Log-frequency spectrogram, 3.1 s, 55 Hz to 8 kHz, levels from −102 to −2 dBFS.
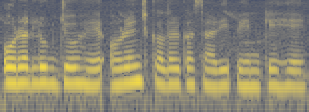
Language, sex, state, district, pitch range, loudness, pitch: Hindi, female, Arunachal Pradesh, Lower Dibang Valley, 185-205 Hz, -18 LUFS, 195 Hz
